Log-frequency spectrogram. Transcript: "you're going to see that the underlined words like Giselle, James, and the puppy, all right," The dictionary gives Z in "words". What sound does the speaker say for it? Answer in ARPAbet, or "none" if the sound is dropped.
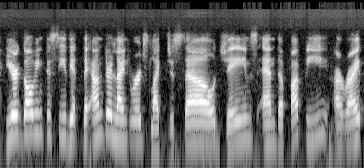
S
